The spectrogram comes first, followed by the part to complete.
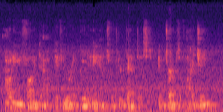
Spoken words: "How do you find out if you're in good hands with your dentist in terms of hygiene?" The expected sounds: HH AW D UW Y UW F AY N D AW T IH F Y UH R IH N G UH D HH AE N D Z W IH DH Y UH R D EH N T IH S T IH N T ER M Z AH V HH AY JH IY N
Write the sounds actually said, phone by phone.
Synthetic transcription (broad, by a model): HH AW D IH Y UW F AY N D AW T IH F Y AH R IH N G UH D HH AE N D Z W IH DH Y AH R D EH N T IH S T IH N T ER M Z AH V HH AY JH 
